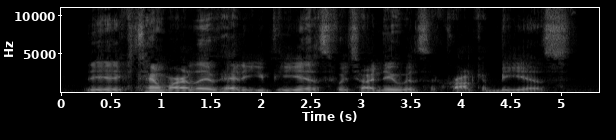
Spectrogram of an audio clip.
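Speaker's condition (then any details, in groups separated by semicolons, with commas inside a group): Traumatic brain injury; sounds drunk when speaking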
